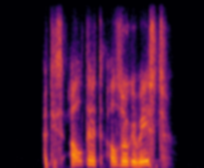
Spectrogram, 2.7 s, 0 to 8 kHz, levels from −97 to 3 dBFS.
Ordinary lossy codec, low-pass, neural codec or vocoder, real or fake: Opus, 24 kbps; 7.2 kHz; none; real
